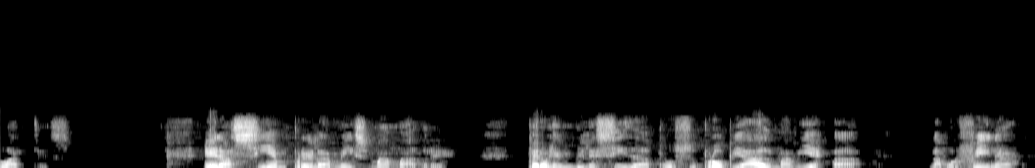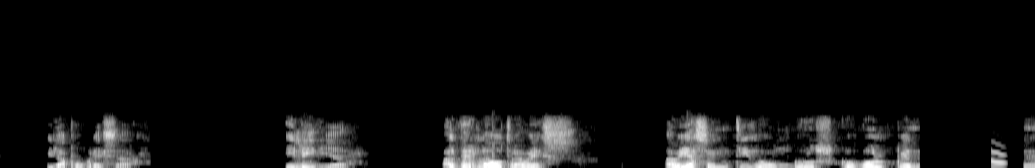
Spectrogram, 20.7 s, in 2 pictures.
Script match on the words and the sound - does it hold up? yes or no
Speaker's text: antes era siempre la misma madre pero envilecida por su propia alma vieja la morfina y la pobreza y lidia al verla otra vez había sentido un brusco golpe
no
